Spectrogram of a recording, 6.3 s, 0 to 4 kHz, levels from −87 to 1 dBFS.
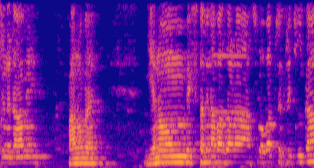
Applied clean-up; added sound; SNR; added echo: classical method WPE with log-MMSE.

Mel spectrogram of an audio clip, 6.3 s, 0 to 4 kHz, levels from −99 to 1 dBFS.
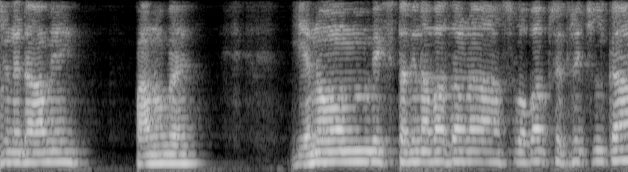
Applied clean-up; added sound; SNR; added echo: neural mask model DeepFilterNet 3.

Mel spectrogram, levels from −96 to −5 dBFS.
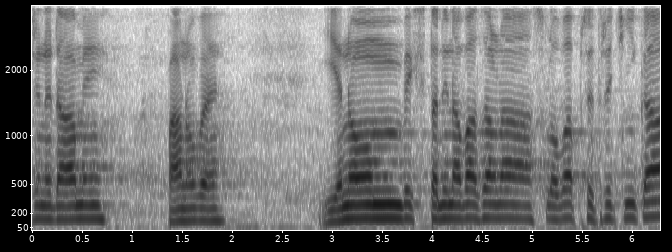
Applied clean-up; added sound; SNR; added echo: none; none; none; none.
